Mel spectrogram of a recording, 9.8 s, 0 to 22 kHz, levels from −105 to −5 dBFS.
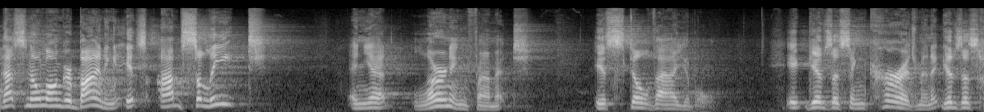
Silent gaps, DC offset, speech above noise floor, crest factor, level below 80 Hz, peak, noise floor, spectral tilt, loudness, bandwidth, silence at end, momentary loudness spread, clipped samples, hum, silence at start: none; under 0.1%; 35 dB; 22 dB; -80 dBFS; -8 dBFS; -63 dBFS; -0.5 dB/octave; -26 LUFS; 16 kHz; 0 s; 13 LU; under 0.1%; none; 0 s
